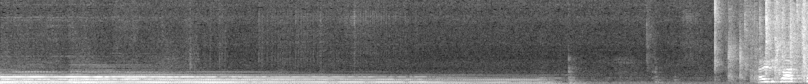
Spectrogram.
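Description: The last chord of a live band of piano, double bass and drums rings out and slowly fades away, dying out about six seconds in. After a moment of near silence, applause and a voice break out near the end.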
